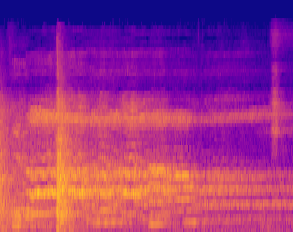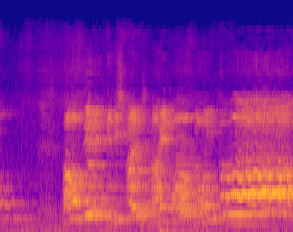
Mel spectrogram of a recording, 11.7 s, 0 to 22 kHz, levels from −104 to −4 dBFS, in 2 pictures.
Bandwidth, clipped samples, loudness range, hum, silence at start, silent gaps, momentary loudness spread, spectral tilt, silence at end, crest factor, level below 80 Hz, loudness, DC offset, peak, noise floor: 13 kHz; under 0.1%; 13 LU; none; 0 s; none; 16 LU; -5 dB/octave; 0 s; 22 dB; -54 dBFS; -27 LUFS; under 0.1%; -4 dBFS; -54 dBFS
